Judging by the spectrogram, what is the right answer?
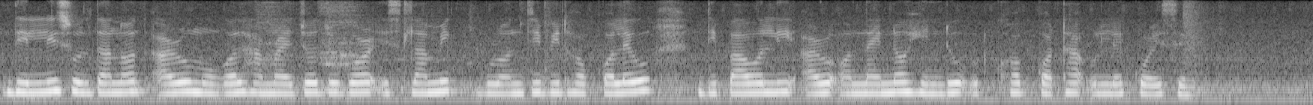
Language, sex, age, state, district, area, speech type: Assamese, female, 18-30, Assam, Sivasagar, urban, read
